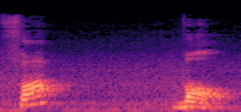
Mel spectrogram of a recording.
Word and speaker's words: football: لا مش كده اسمها football. Football. ما تقولش football. Don't say. Don't pronounce the ta sound if it comes between two consonants.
